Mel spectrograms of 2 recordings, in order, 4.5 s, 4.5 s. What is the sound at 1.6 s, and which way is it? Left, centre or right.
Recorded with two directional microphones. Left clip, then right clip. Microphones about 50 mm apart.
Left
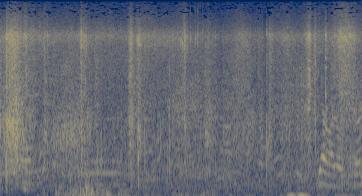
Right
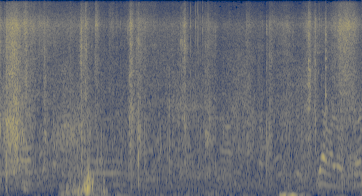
Walk, right.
